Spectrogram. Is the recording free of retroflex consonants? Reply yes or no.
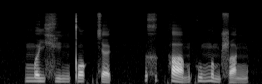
no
